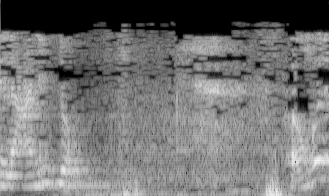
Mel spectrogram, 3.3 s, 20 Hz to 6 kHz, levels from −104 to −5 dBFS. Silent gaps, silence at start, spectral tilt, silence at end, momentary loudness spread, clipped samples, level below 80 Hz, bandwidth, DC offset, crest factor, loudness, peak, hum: none; 0 s; -10 dB/octave; 0 s; 13 LU; under 0.1%; -30 dBFS; 4.5 kHz; under 0.1%; 18 dB; -23 LUFS; -4 dBFS; none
